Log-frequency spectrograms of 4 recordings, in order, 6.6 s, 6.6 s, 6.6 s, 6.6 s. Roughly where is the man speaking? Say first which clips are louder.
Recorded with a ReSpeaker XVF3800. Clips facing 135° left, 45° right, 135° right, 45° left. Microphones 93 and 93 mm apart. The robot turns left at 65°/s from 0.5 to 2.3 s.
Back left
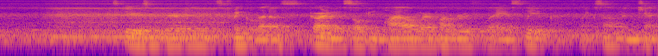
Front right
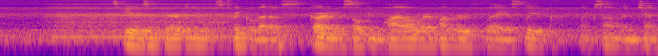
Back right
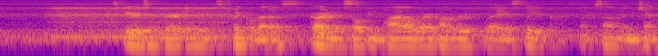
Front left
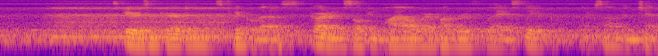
Front right 3 dB, front left 2 dB; ahead right.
